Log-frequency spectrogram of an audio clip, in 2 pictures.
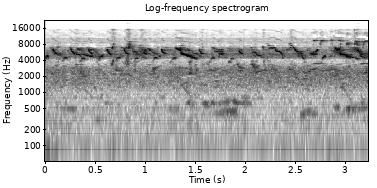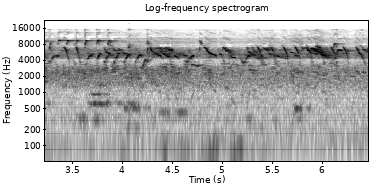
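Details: Van Hasselt's sunbird held in its cage keeps up a lively, high, tinkling twitter of fast repeated notes, loud and nearly continuous throughout, showing its steady nerve.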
